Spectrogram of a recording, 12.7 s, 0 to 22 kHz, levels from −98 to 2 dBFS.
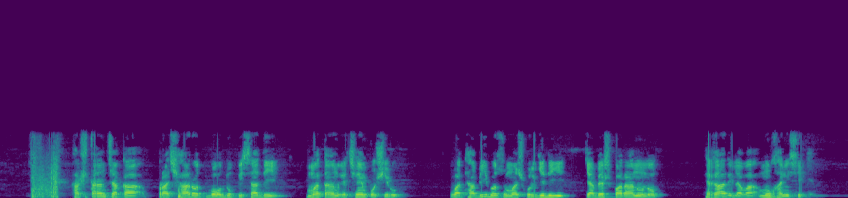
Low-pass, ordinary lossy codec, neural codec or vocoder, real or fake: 7.2 kHz; Opus, 64 kbps; none; real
